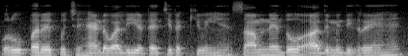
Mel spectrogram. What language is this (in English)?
Hindi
